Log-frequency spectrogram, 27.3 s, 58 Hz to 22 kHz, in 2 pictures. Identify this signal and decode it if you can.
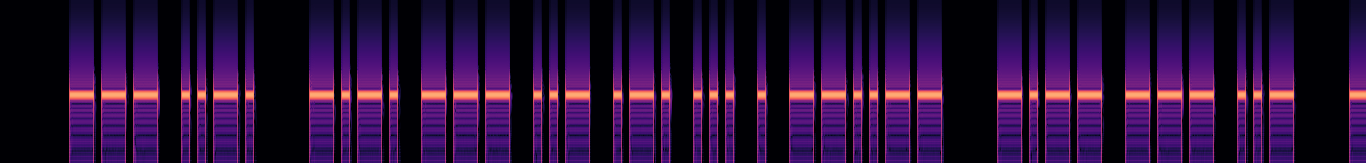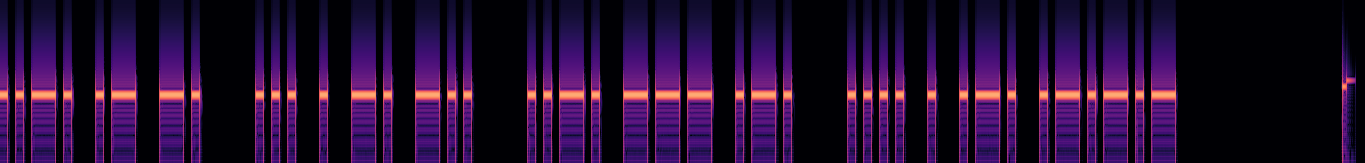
Morse code, heard as a keyed tone, about 15 wpm, 700 Hz. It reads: OF COURSE, YOU CAN SEND FOR HER.
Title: Sentences from Top 1500 Words 15wpm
